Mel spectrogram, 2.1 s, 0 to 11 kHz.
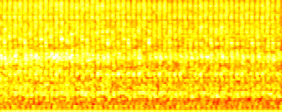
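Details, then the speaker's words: Peugeot 5008 1.5 HDi diesel after replacing the stretched cam timing chain, tensioner and belt: even, steady idle clatter, no tapping from the chain side; knock gone, normal idle. "Давай запускай. Хорошо. И стук ушёл. Ништяк."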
